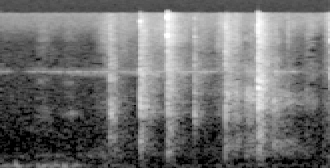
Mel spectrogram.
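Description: A few faint clicks and light taps as the thin sheet-steel lid is prised off a slim CD/DVD rewritable drive.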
